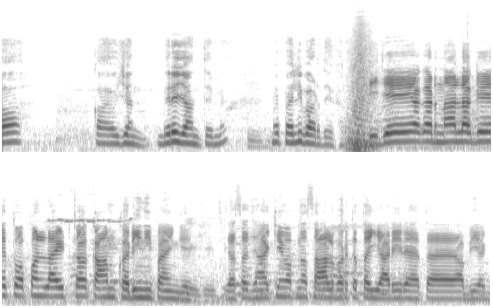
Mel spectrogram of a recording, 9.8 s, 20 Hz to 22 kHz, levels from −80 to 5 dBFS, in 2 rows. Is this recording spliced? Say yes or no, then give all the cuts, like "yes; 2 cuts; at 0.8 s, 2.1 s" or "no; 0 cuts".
yes; 1 cut; at 3.5 s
